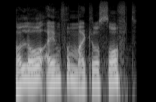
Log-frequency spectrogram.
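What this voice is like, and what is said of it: Poor put-on Indian accent. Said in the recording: “presumably Indian scam callers... I can't do a good accent... Really bad.”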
